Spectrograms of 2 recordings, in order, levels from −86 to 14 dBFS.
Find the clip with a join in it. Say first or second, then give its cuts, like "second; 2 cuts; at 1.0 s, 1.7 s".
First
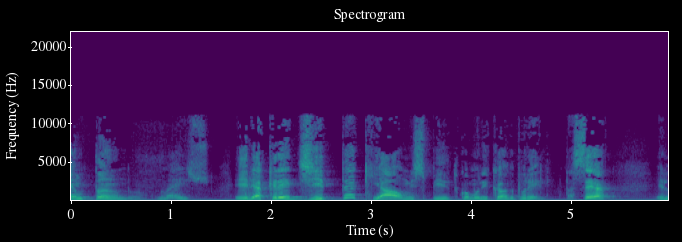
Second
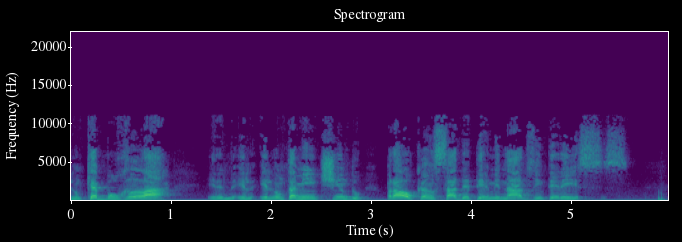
first; 1 cut; at 1.6 s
